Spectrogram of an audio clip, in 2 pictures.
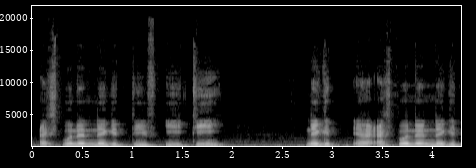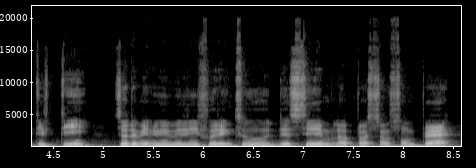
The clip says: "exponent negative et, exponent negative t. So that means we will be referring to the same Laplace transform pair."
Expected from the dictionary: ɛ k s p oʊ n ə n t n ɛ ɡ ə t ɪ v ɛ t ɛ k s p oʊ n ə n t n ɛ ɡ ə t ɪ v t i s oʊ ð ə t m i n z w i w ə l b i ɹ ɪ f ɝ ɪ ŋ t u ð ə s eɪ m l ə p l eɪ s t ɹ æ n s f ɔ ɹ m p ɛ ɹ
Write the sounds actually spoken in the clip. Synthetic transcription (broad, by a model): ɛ k s p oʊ n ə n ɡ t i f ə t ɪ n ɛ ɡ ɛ k s p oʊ n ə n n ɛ ɡ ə t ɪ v t i s oʊ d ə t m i n w i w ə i ɹ ɪ f ɝ ɪ ŋ t u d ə s eɪ m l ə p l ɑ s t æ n s ɔ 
